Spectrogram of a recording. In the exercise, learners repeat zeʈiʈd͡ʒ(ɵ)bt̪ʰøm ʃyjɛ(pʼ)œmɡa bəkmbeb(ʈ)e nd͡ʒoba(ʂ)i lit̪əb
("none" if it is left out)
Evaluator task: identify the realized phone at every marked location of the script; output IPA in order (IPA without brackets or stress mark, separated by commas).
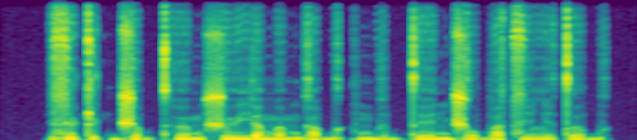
œ, m, t̪, t͡s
